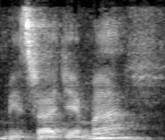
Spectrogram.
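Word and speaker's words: מִצְרַיְמָה: Entonces, Mizrayemá, la terminación aj al final, no se pronuncia la G final, se hace quiescente, nada más se pronuncia la pura A.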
